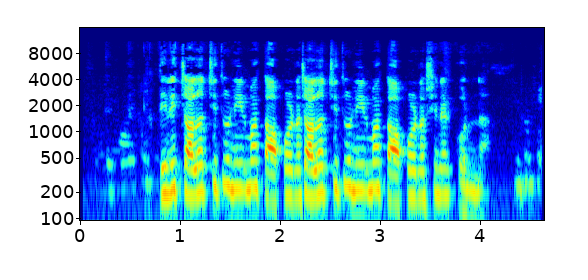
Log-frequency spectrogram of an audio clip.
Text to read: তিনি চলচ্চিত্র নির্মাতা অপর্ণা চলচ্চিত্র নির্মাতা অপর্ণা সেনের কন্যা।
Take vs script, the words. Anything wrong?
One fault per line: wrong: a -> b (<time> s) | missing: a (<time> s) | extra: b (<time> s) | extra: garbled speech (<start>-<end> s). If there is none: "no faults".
no faults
